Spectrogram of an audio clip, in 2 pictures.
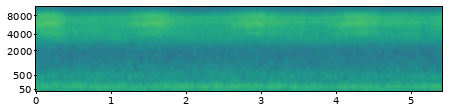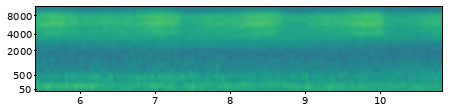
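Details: Cicadas on the shore of Table Rock Lake, southern Missouri, on a very warm Saturday: a steady high shrill buzz swelling and fading about every one and a half seconds, with low motorboat engine hum beneath.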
